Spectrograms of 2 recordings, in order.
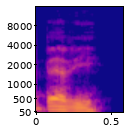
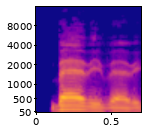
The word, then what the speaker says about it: Bevy: Yeah, so let's go deep about your new venture, Bevy, or B-Bike. How should you pronounce that? Yeah, Bevy. Bevy, great.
